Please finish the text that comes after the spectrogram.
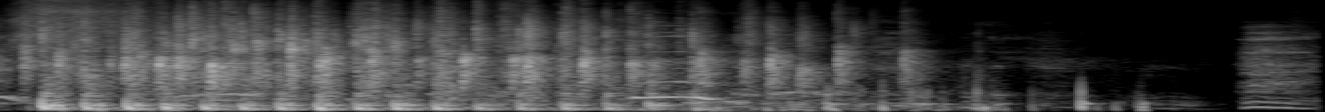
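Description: A burst of audience applause, many hands clapping in a dense, steady patter for several seconds before thinning out to a few scattered final claps. A brief vocal sound rises over the clapping.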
